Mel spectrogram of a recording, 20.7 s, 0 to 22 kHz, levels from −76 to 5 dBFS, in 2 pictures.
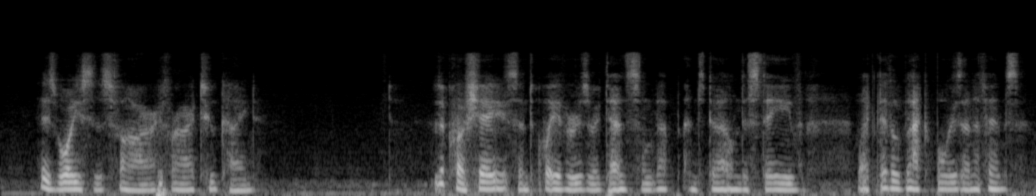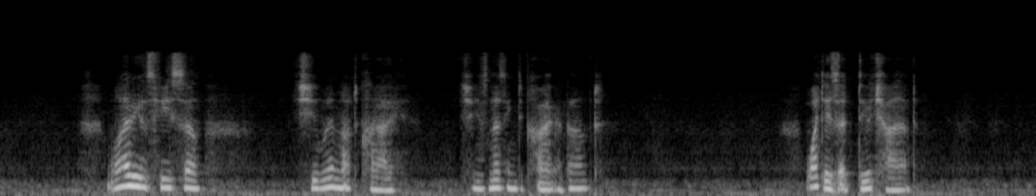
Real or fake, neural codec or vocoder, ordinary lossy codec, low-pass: fake; codec, 16 kHz, 1 kbps, FunCodec, trained on LibriTTS, 50 frames a second; AAC, 32 kbps; 7.2 kHz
